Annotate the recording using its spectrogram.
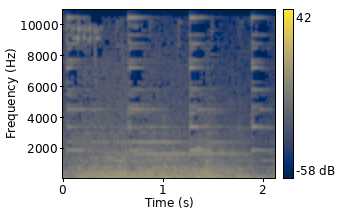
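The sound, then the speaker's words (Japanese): A Randen streetcar in Kyoto, Japan rumbles along its rails, a steady low mechanical roar with faint periodic thumps and a thin high whine running throughout. “ランデンですね。路面電車ですから、まあ日本では珍しいんちゃいますか。今そう、東京とか大阪とは違う音がしてると思います。”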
